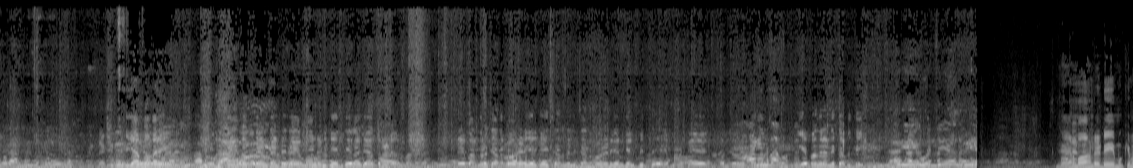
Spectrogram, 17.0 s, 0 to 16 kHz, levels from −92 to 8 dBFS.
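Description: Nothing in this recording stands out as a technical fault, so there's really nothing to flag here.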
